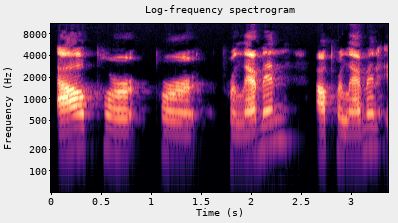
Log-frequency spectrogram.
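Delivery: "alprazolam" sounded out slowly, with false starts; slow, halting try at "alprazolam"; careful attempted pronunciation. Real, not acted. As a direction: feel your way through "alprazolam" piece by piece. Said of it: "forgive me if I'm saying it wrong".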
